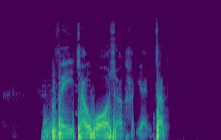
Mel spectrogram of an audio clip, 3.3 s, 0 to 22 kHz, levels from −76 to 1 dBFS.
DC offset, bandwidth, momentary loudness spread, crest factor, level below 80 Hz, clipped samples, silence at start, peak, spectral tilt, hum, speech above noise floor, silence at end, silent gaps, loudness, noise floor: under 0.1%; 11.5 kHz; 18 LU; 20 dB; -34 dBFS; under 0.1%; 0.6 s; -2 dBFS; -8.5 dB/octave; none; 62 dB; 0.85 s; none; -20 LUFS; -82 dBFS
